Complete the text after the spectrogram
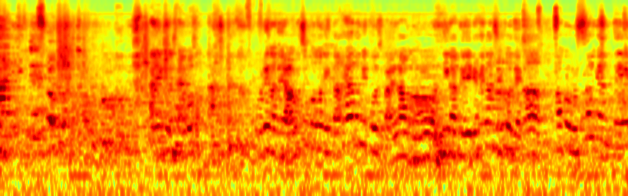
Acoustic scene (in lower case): cafe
